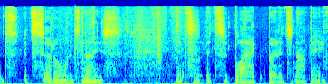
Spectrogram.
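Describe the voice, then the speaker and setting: A man doing an ASMR salesman roleplay in a breathy whisper and murmur, rambling and repeating himself in a folksy, halting sales patter. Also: mid-range voice.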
